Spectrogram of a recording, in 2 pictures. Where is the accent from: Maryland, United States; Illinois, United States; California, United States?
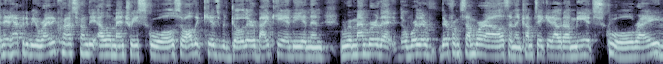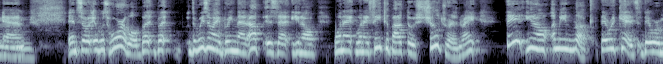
Illinois, United States; Elmwood Park; born or raised there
